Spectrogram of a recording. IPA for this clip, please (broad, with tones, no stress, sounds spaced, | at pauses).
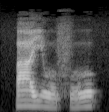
a˧ j u˨ f u˨˦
